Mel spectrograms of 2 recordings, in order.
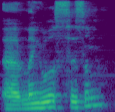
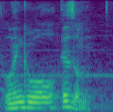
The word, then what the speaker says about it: linguisticism: quick note saying that i mispronounced uh linguisticism uh it was supposed to have been i i said lingualism uh so it uh she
